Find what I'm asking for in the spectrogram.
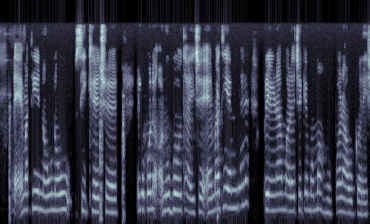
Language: Gujarati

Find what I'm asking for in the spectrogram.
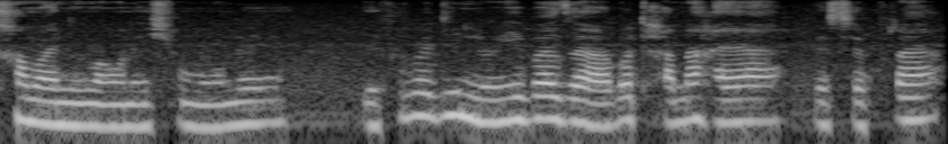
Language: Bodo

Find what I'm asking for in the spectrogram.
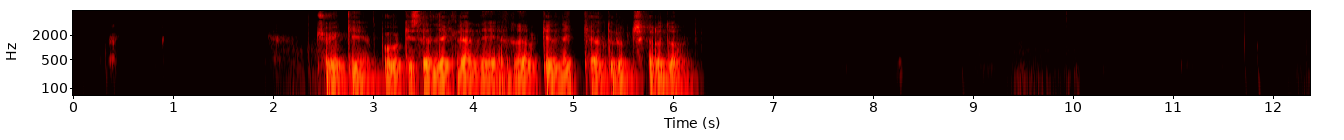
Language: Uyghur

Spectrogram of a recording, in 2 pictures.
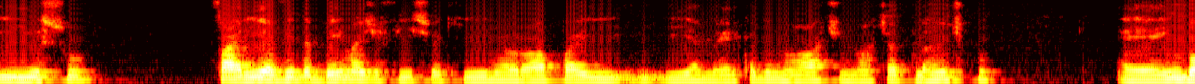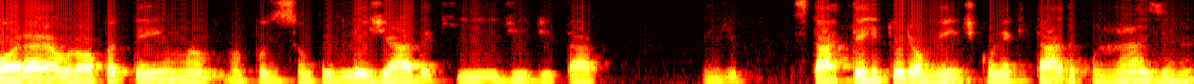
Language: Portuguese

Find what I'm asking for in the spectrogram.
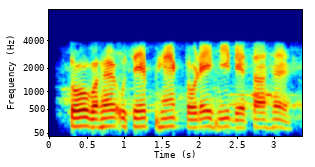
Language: Hindi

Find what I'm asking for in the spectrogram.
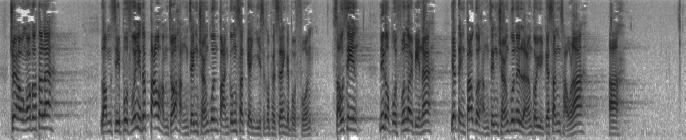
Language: Cantonese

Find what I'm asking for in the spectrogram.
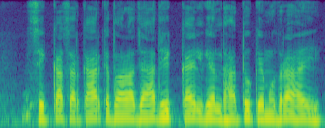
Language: Magahi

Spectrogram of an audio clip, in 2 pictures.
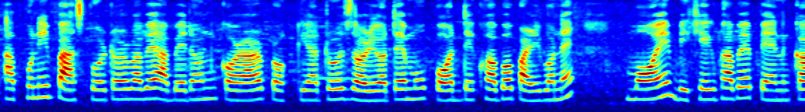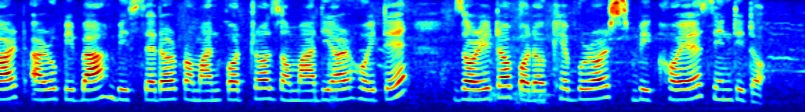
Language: Assamese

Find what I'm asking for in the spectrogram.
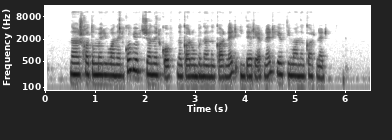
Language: Armenian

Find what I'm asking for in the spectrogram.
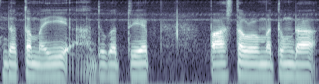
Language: Manipuri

